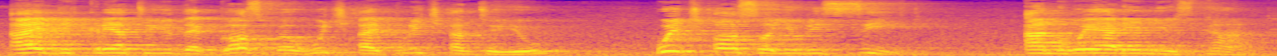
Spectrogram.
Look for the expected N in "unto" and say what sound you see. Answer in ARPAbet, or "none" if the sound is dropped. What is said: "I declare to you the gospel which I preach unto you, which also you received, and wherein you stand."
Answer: N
